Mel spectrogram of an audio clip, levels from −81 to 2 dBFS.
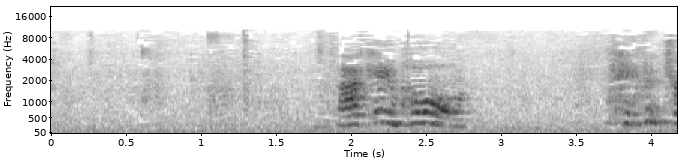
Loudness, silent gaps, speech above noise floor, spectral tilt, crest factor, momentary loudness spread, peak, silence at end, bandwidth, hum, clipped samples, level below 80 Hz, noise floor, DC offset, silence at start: -23 LUFS; none; 23 dB; -3.5 dB/octave; 22 dB; 24 LU; -6 dBFS; 0 s; 10.5 kHz; none; under 0.1%; -50 dBFS; -45 dBFS; under 0.1%; 0 s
